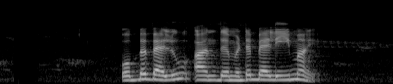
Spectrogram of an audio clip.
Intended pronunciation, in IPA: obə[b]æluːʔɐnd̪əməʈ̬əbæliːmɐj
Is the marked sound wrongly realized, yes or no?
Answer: no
